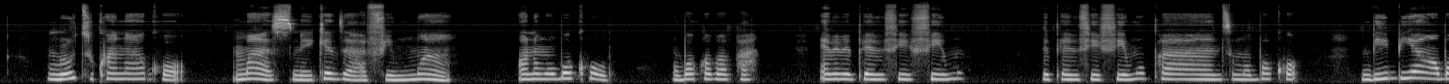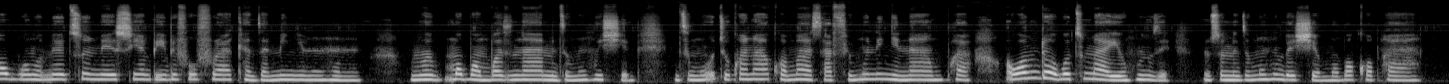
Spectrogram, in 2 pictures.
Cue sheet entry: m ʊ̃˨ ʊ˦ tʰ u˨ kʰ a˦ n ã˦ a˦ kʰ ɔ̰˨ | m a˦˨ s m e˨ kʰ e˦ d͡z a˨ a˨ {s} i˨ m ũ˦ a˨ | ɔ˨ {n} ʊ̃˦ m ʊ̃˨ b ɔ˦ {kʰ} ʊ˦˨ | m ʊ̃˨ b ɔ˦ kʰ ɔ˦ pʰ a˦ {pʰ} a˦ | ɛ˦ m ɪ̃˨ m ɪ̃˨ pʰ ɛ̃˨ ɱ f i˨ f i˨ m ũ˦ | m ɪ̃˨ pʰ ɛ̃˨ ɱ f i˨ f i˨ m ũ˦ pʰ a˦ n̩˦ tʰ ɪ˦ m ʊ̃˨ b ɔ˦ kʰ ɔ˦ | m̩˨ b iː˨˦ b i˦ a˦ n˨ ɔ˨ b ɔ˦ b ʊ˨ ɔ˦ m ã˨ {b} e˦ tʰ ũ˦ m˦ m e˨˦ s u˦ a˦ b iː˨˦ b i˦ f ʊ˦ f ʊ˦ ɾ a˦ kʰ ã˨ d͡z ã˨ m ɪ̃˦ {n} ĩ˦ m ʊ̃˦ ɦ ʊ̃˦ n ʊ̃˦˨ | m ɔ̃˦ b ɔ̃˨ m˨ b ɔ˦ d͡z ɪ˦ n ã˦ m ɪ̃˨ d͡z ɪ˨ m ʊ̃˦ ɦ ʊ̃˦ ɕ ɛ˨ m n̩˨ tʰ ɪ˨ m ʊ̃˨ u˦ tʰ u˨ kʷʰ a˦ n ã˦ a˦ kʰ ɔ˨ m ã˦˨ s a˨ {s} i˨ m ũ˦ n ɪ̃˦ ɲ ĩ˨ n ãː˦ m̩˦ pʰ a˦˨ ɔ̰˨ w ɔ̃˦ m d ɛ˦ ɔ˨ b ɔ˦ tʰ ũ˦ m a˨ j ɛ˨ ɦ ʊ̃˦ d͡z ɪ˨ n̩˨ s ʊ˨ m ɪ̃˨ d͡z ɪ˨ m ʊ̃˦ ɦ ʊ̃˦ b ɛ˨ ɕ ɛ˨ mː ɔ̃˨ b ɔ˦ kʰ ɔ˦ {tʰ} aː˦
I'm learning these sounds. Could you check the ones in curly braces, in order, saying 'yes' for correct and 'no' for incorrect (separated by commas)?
no, yes, yes, yes, no, no, no, no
